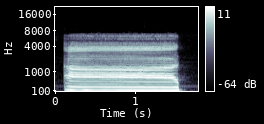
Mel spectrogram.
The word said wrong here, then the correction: Taika Waititi: How do you say that guy's name? – Taika Waititi.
